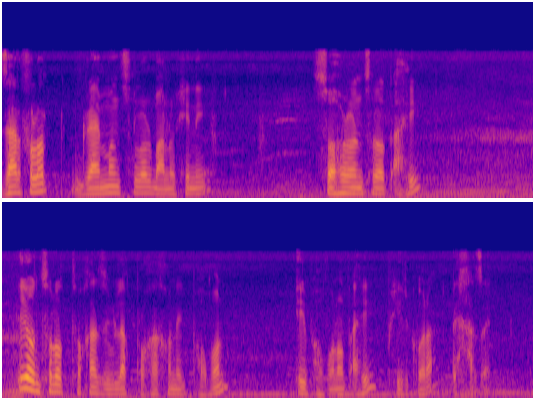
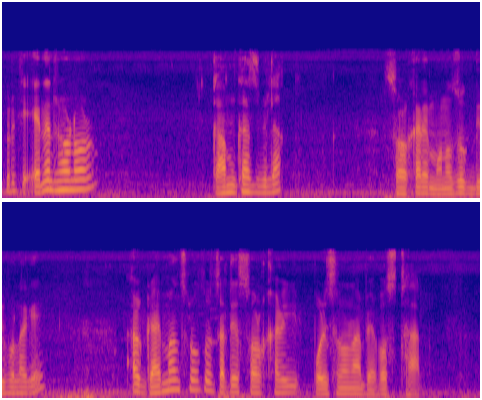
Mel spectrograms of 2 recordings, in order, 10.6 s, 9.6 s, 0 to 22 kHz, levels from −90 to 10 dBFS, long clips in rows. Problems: none marked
